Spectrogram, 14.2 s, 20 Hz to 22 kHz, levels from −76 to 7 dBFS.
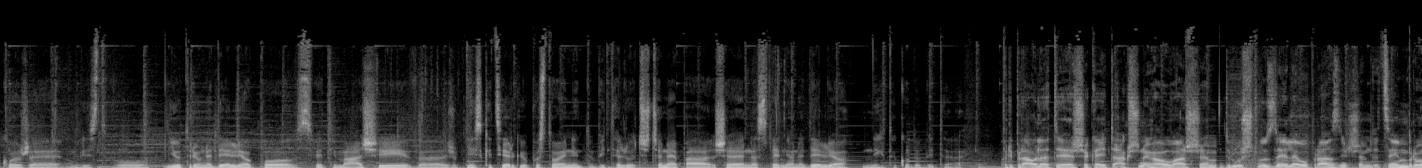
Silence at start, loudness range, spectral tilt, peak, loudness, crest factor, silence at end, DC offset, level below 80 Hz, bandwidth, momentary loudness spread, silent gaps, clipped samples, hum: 0 s; 3 LU; -5 dB/octave; -4 dBFS; -17 LUFS; 12 dB; 0 s; under 0.1%; -38 dBFS; 18.5 kHz; 8 LU; none; under 0.1%; none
